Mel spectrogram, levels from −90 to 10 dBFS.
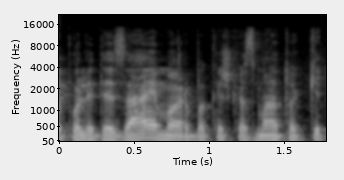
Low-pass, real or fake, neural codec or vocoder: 14.4 kHz; real; none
